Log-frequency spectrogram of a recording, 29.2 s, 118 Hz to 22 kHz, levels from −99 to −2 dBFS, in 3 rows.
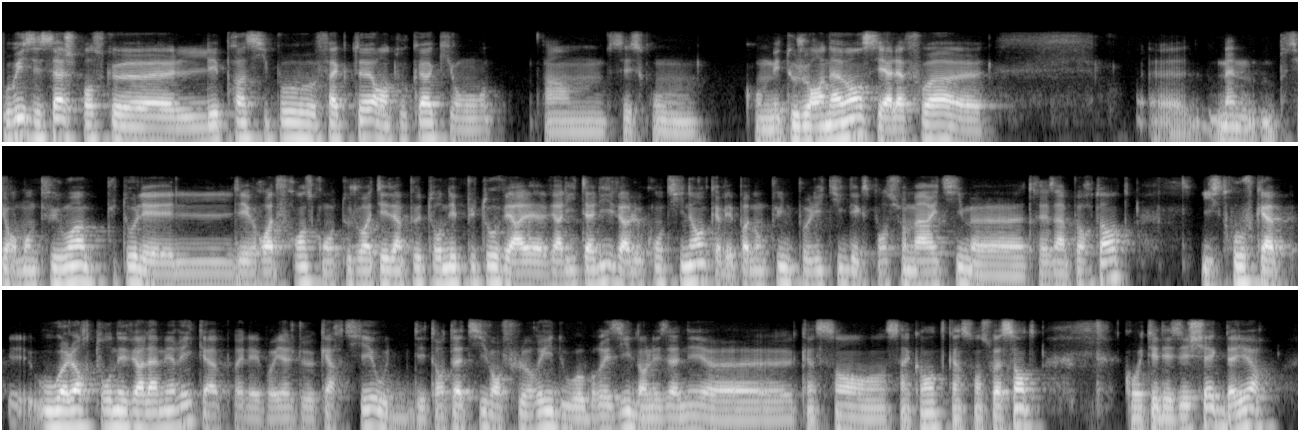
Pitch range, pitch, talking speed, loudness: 95-120 Hz, 105 Hz, 205 wpm, -20 LUFS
